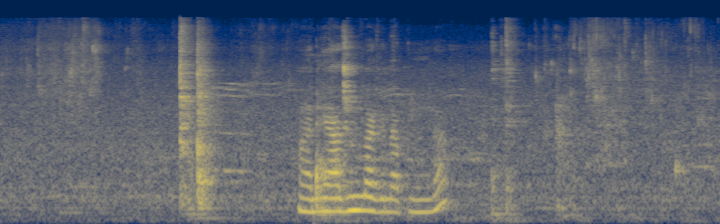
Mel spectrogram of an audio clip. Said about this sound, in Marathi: आता मी पाणी टाकते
